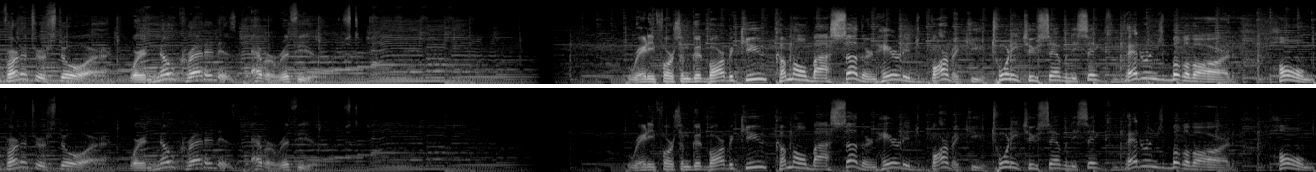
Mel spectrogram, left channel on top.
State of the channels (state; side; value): quieter; right; 12.7 dB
